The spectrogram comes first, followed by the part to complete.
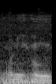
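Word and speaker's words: Onehunga: change here for on line services on hum on hung line that's how you say it don't know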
